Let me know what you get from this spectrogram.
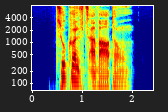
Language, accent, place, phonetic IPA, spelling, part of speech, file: German, Germany, Berlin, [ˈt͡suːkʊnft͡sʔɛɐ̯ˌvaʁtʊŋ], Zukunftserwartung, noun, De-Zukunftserwartung.ogg
- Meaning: 1. eschatological expectation(s) or beliefs, apocalyptic beliefs, (imminent) expectation of the end times 2. expectation regarding the future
